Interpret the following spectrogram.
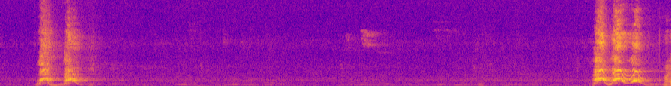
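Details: Miniature schnauzer hunting a chipmunk: a pair of sharp, loud barks opens, followed by several seconds of near quiet, then a fresh rapid cluster of three or four barks at the end.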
